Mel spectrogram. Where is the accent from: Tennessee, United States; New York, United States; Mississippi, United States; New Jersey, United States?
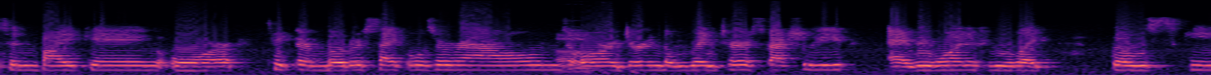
New York, United States; Long Island; moved away as an adult; now in Maine, United States; I grew up in Long Island suburbs, go to the city, get, like, that city vibe. But now, like, I live in, like, a small city, but a city nonetheless, in, like, a studio apartment.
